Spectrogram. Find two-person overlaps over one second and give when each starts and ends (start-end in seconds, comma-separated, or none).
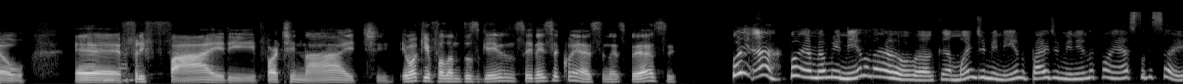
none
